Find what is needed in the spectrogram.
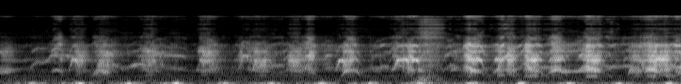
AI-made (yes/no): yes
